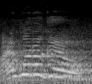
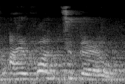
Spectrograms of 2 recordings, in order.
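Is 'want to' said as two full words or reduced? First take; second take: reduced; full. First: Want and to merge into one reduced word. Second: Want and to are said as separate full words. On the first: "в Америке они говорят I wanna go" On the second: "Есть want"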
